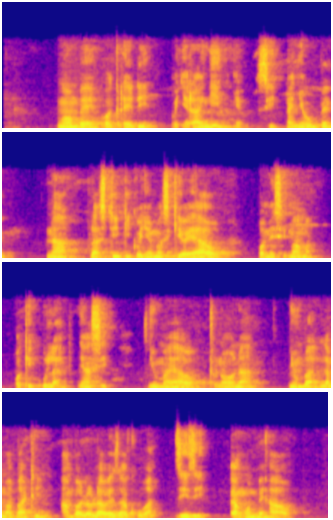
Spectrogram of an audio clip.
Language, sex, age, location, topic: Swahili, male, 18-24, Kisumu, agriculture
